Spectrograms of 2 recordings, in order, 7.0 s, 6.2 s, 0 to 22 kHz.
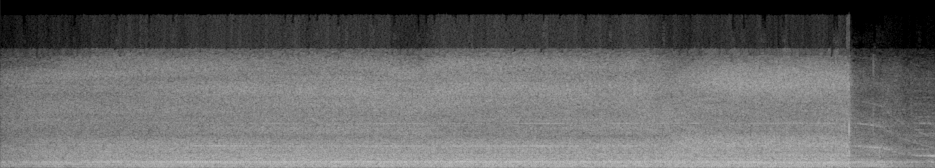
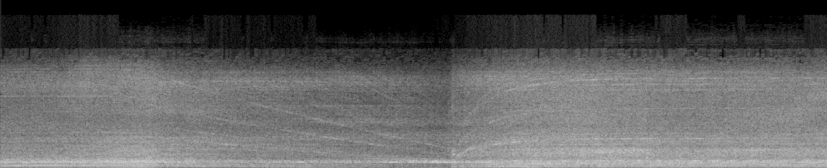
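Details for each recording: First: WEN 2000 psi 1.6 gpm electric pressure washer tested with 2.5 tip, measuring about 1100 psi: steady rushing spray with even motor whine, no surging or cutting out; running smoothly and holding pressure. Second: WEN 2000 psi, 1.6 gpm electric pressure washer drawing about 12 oz of pure soap: the steady motor whine sags in pitch for a couple of seconds, then recovers, as the motor bogs down while pulling the soap.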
